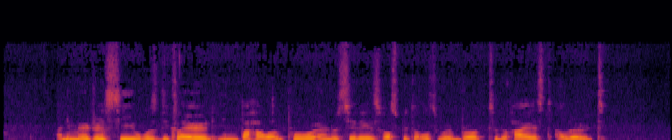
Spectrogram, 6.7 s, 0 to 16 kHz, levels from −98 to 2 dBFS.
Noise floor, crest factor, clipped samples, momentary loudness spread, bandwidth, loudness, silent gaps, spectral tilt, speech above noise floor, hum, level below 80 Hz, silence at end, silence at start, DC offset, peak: -72 dBFS; 18 dB; under 0.1%; 6 LU; 11.5 kHz; -32 LUFS; none; -8 dB/octave; 41 dB; none; -52 dBFS; 0.7 s; 0.55 s; under 0.1%; -14 dBFS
